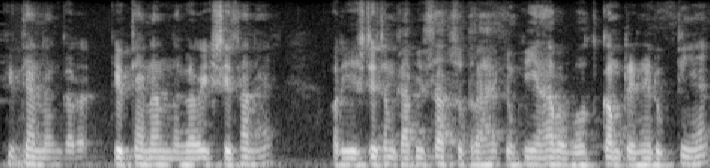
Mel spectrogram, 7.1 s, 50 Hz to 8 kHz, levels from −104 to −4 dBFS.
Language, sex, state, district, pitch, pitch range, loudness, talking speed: Hindi, male, Bihar, Purnia, 120 Hz, 120-125 Hz, -24 LUFS, 170 wpm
